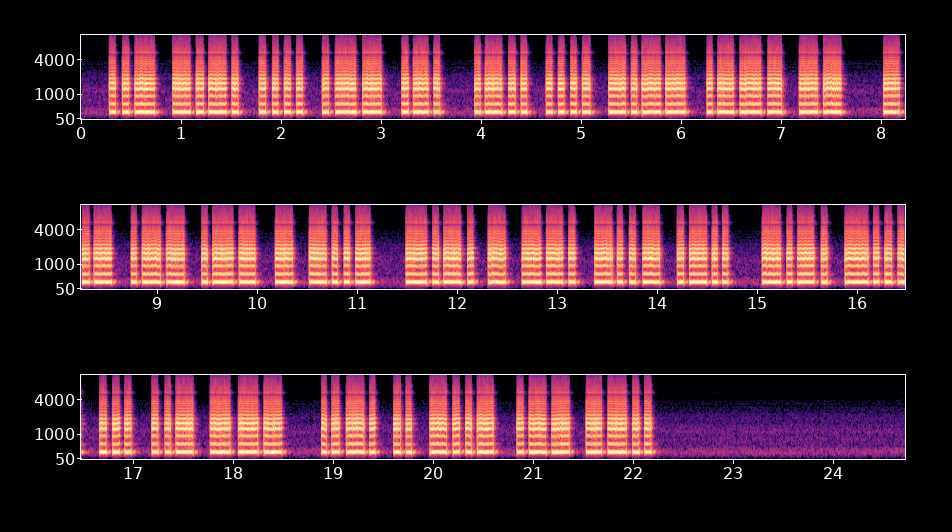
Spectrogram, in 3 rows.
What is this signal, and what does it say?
Morse code, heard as a buzzer, hand-sent with a straight key, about 20 wpm. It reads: UCHWR LHYJM KWWTX CTGXL CBSUO FIXWZ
